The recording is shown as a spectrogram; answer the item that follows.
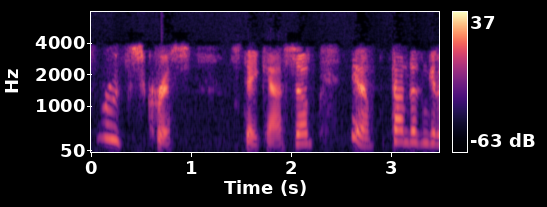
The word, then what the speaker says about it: Ruth's Chris: I believe you said it was Ruth Chris, but it's actually Ruth's Chris Steakhouse. It's the possessive, as if it's Ruth's Chris, not James Chris. It's Ruth's Chris Steakhouse.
